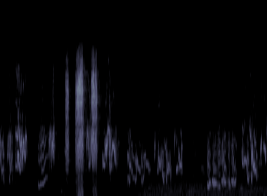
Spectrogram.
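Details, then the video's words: Budgerigar kept as a pet, singing vigorously: rapid scratchy chirps and buzzy squeaks, a couple of louder sharp clicks near the middle, short gaps between bursts, and a low electrical hum underneath. "Parakeet BB singing his heart out"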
